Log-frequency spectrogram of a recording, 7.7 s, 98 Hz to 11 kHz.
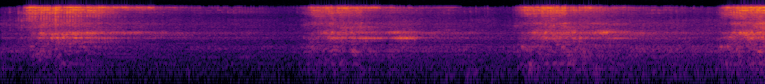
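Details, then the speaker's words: Graviflyer rotor rig driven by high-voltage supply, frequency being tuned down toward 80: hissing scrape bursts about every two seconds with quiet gaps; brush hitting a little faster – intermittent brush rub from rotor vibration. "sounds like the brush is hitting a little faster now the goal is to make the brush hit like constant or not at all that means that the vibration is lessened"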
